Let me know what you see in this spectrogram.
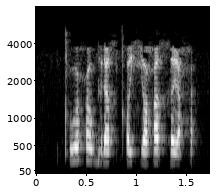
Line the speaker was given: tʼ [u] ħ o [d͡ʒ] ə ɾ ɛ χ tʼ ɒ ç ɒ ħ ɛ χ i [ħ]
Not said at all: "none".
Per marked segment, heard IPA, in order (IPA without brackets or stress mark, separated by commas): u, ɡ, ħ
